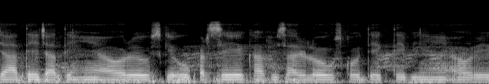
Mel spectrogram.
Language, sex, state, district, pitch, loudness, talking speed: Hindi, male, Odisha, Malkangiri, 110 Hz, -17 LUFS, 185 wpm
